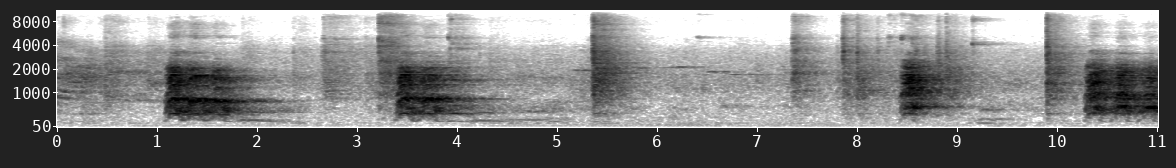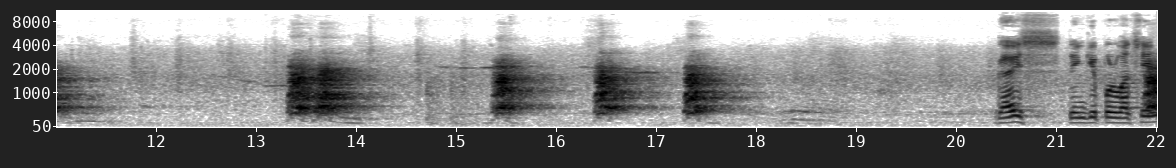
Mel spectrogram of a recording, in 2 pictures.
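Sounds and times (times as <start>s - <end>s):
dog barking: 1.1s - 2.4s, 3.3s - 4.5s, 8.4s - 9.0s, 10.2s - 11.6s, 13.3s - 14.4s, 15.4s - 18.1s.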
